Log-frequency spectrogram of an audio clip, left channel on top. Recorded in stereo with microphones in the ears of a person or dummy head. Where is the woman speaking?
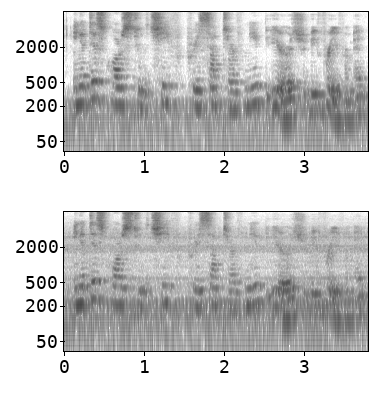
35° left (ahead or behind), 1.5 m; by 2.4 s 70° left (ahead or behind), 1.9 m.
